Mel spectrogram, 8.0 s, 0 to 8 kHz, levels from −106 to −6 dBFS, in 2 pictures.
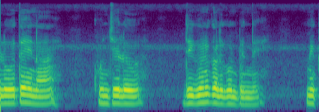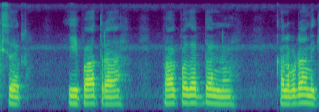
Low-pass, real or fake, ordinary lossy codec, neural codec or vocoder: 7.2 kHz; real; none; none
